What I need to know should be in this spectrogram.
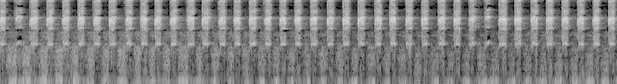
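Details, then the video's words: Indonesian grasshopper giving rapid, regular rasping pulses, roughly four each second, sharp and high-pitched with a slight shimmer, continuing without a break over a faint low background hum. "Grasshopper Voice in Indonesia"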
